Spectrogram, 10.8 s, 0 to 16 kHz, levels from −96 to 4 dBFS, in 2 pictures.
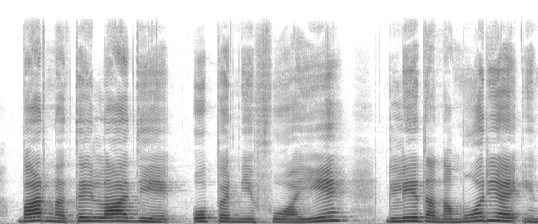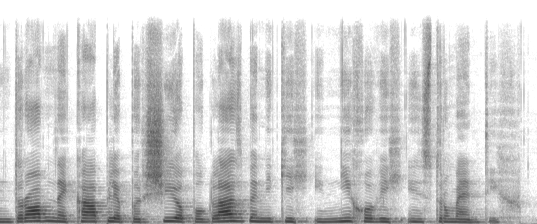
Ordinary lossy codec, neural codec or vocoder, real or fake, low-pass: none; none; real; 14.4 kHz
